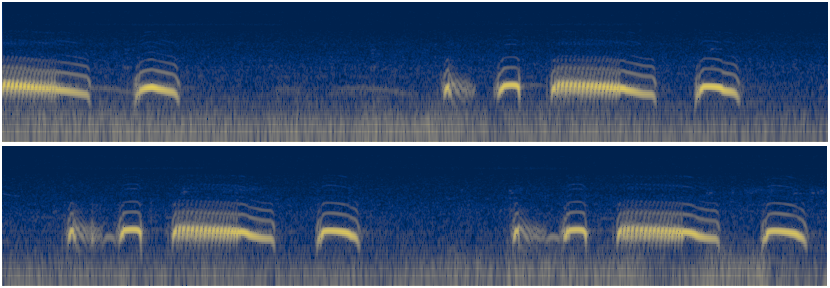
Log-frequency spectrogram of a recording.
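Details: Spotted dove cooing in the 'thúc gù' style meant to rouse other doves, with phrases repeated roughly every two seconds: two quick short notes, a long throaty rolling coo, then a clipped closing note, over a soft low rumble.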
